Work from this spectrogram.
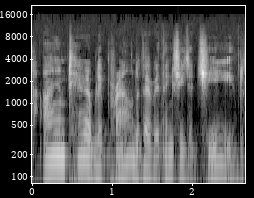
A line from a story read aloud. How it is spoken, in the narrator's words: Celestia said hastily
